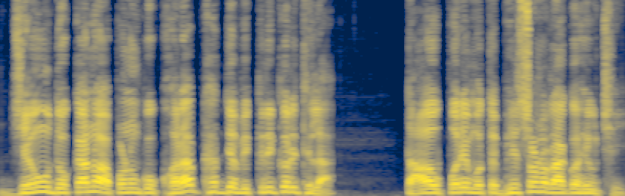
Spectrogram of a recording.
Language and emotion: Odia, angry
